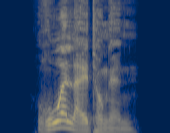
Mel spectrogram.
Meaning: plural of Rohrleitung
- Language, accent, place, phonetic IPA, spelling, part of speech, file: German, Germany, Berlin, [ˈʁoːɐ̯ˌlaɪ̯tʊŋən], Rohrleitungen, noun, De-Rohrleitungen.ogg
